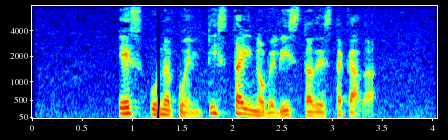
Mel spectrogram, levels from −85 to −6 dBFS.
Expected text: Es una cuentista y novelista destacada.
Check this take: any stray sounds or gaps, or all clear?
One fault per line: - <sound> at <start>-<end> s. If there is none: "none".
- dropout at 1.3-1.3 s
